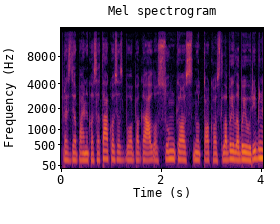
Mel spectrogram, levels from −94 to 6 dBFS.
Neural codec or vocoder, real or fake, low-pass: vocoder, 44.1 kHz, 128 mel bands every 512 samples, BigVGAN v2; fake; 14.4 kHz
